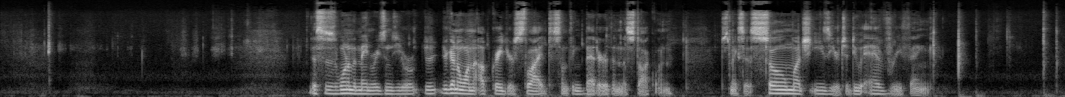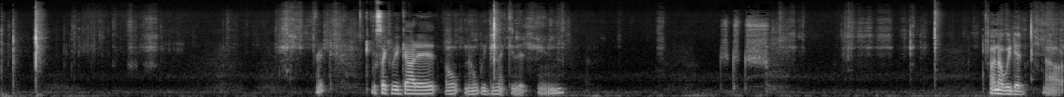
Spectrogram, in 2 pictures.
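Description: Small hard parts click and snap as they are fitted together by hand.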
